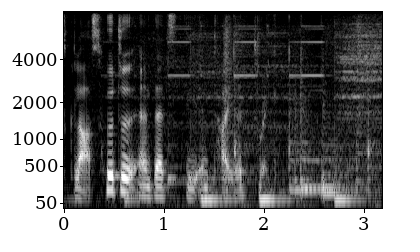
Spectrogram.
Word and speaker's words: Glashütte: people say glasshoot but the e at the end of the word is spelled and there's an umlaut and so it's glasshutter and that's the entire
